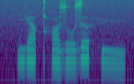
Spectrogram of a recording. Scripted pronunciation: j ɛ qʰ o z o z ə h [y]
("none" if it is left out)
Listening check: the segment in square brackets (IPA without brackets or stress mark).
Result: y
